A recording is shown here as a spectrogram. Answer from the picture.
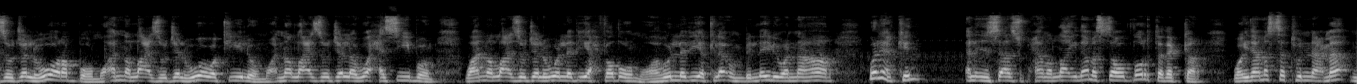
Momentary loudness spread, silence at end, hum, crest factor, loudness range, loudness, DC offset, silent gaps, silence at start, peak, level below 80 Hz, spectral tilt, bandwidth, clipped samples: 6 LU; 0 s; none; 14 dB; 2 LU; -22 LUFS; under 0.1%; none; 0 s; -8 dBFS; -70 dBFS; -5.5 dB/octave; 12 kHz; under 0.1%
